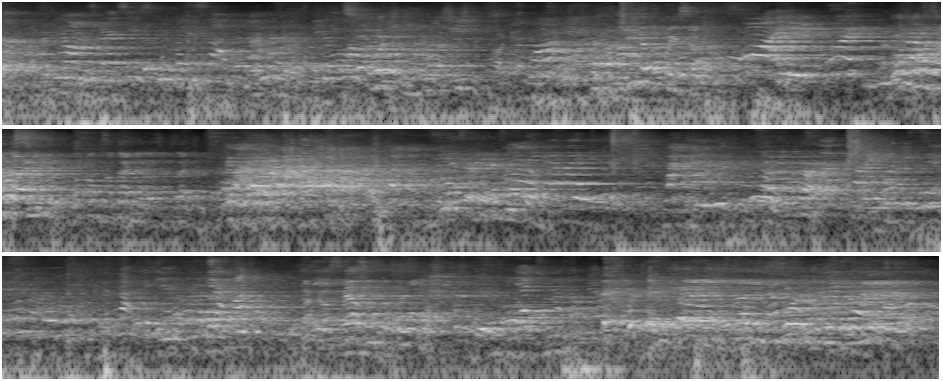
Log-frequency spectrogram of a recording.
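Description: Many children chatter and call out in a large echoing hall.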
